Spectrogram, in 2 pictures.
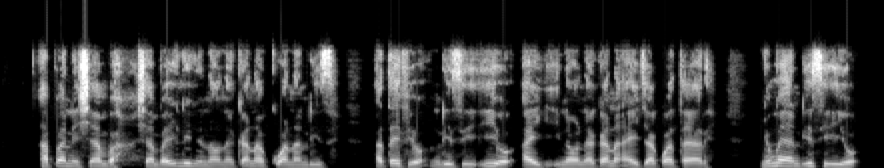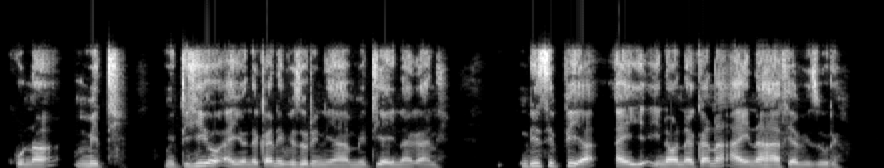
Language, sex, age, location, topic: Swahili, male, 18-24, Nakuru, agriculture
